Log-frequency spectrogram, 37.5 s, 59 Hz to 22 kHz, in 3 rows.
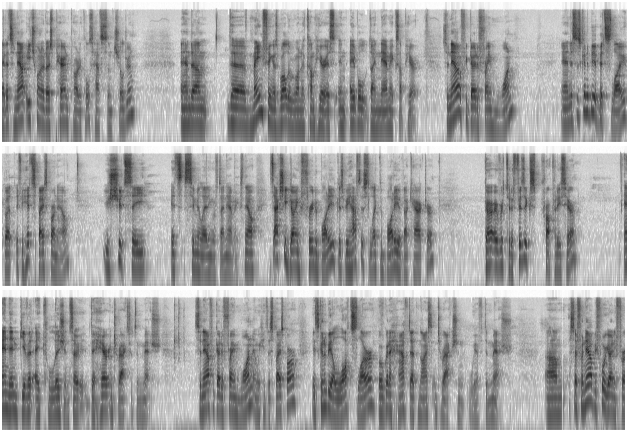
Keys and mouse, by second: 8.0-22.7 drag, 13.0 space, 17.2 space, 22.7-25.7 middle drag, 25.7-37.4 drag, 28.5 shift+Left, 30.2 space, 37.1 space.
